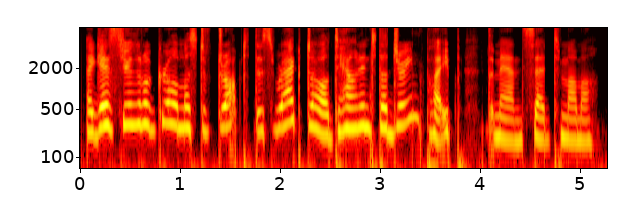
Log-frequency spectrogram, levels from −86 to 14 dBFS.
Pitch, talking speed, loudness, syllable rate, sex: 245 Hz, 240 wpm, -20 LUFS, 5.2 syllables/s, female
